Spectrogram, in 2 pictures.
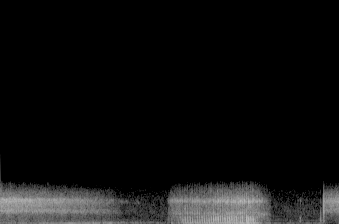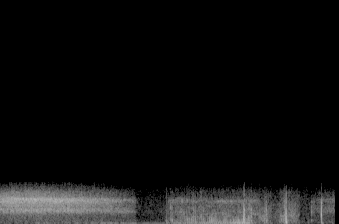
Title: Mom snoring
